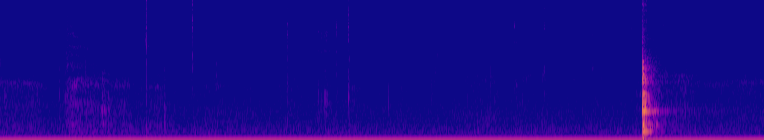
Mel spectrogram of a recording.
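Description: Small plastic and metal parts of a prosthetic elbow assembly clicking faintly as they are handled and fitted by hand. One sharp, much louder click comes about six and a half seconds in.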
